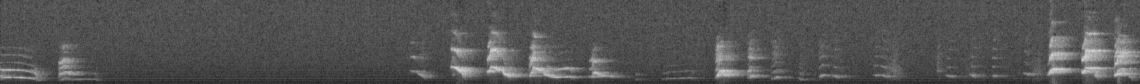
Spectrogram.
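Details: A crying puppy gives bursts of shrill, wavering yelps and whines, falling in pitch, separated by quiet pauses of several seconds; a faint constant hum runs beneath.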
